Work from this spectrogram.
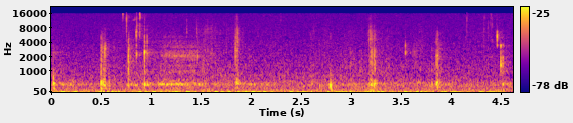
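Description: Fingertips and long nails tap and handle the sides and top of a medium, hollow, black structured faux leather handbag with a gold print and gold clasp. Quiet, scattered, sharp clicks and soft crunchy taps sit over a steady low hum, with a brief rustle of handling between them. Each tap dies away quickly.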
